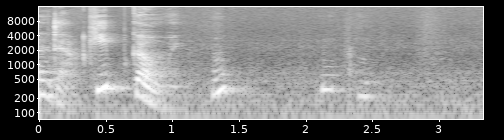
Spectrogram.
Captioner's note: humming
